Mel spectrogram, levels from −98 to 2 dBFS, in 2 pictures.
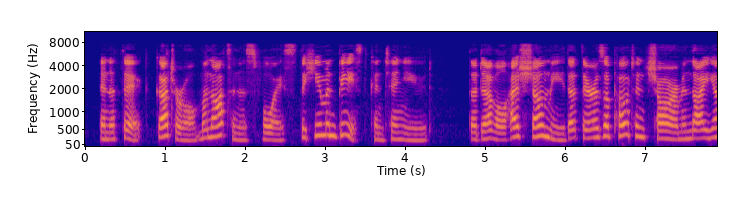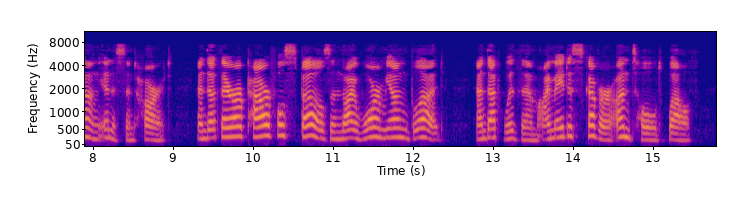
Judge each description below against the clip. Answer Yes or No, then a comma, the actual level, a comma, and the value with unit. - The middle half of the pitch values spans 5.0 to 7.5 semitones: Yes, wide, 5.5 semitones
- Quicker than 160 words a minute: Yes, average, 170 wpm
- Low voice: No, high, 230 Hz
